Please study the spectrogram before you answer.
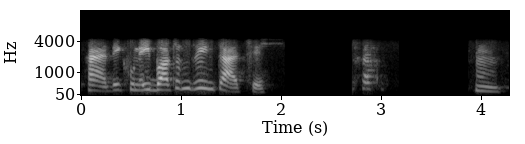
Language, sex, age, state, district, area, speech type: Bengali, female, 30-45, West Bengal, Darjeeling, rural, conversation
